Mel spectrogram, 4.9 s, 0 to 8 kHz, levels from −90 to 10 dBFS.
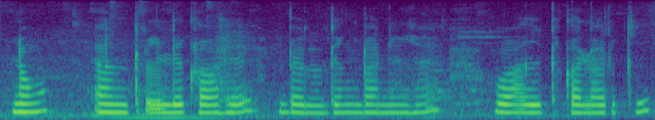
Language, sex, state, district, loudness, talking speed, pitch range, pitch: Hindi, female, Madhya Pradesh, Bhopal, -17 LUFS, 120 wpm, 195-205 Hz, 195 Hz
